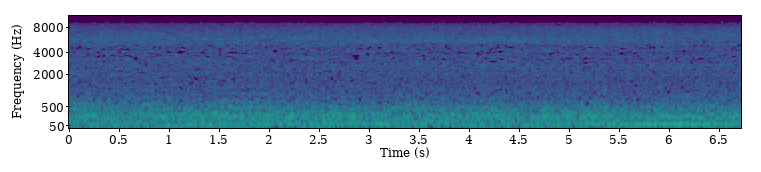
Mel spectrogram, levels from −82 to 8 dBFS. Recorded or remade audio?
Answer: recorded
